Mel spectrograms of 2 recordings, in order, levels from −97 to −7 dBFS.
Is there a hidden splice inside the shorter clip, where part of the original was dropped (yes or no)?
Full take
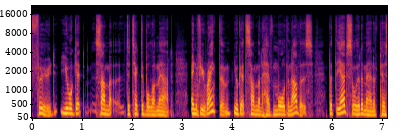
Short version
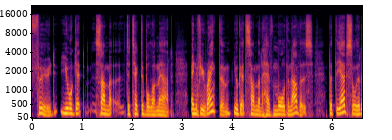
no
